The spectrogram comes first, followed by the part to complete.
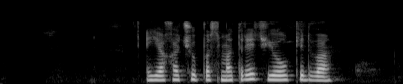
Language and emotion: Russian, neutral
